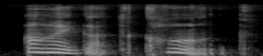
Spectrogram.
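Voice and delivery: wounded, insisting on his turn; a boy stung at being ignored; hurt Piggy pleading to speak. A narrator's reading. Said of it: "said Piggy in a hurt voice".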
